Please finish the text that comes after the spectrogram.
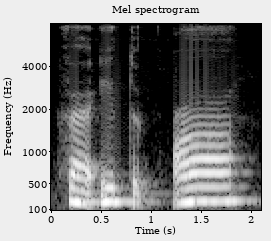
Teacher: Ayn hərfində hərfi məd var. Bir əlif miqdarı uzadırıq.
